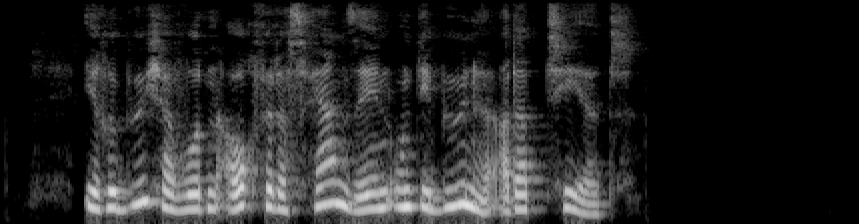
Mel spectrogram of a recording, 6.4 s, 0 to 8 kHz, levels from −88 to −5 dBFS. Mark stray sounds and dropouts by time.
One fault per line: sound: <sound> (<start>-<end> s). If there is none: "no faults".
no faults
